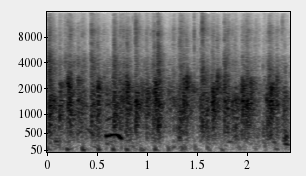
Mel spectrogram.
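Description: Steady, dense audience applause, many hands clapping at once in a continuous rapid patter that stays loud throughout, with a brief faint vocal sound mixed in.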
